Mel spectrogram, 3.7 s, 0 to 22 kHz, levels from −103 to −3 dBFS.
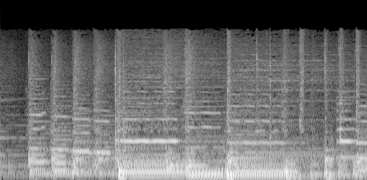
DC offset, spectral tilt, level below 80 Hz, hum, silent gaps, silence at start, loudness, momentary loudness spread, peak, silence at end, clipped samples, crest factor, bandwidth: under 0.1%; -6.5 dB/octave; -26 dBFS; none; none; 0 s; -18 LUFS; 7 LU; 0 dBFS; 0 s; under 0.1%; 16 dB; 12.5 kHz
